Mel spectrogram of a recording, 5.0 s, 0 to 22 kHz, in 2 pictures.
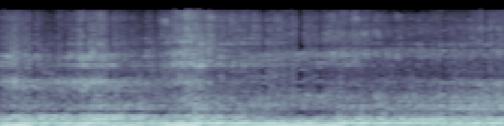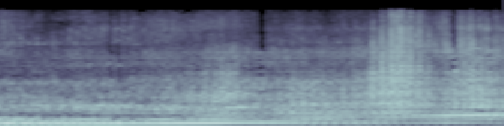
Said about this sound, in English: fourth gen Mustang GT would be introduced in 1994 and offer the option of a 5 liter small block V8. With, again, the displacement actually being 4.94, but I guess that doesn't sound as cool as 5.0. This engine was good for a healthy 215 horsepower.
